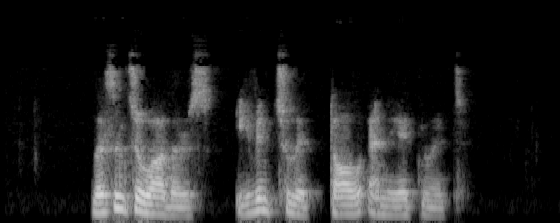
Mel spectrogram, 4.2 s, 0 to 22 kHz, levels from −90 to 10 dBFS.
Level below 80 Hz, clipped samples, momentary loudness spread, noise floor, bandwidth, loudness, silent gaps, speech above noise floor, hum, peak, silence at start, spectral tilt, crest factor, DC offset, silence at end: -58 dBFS; under 0.1%; 12 LU; -78 dBFS; 9.6 kHz; -18 LUFS; none; 61 dB; none; -2 dBFS; 0.7 s; -5 dB/octave; 18 dB; under 0.1%; 0.75 s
